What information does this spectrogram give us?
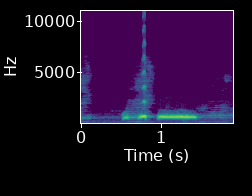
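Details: Spotted dove, a caged lure bird used to draw in wild doves, giving the 'thúc gù' coo: two short low notes followed by a long, steady, slightly buzzy coo, clean and close with no other sounds.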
